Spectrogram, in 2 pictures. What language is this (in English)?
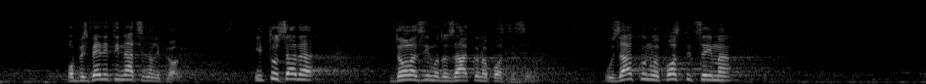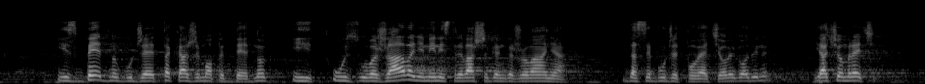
Serbian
